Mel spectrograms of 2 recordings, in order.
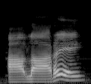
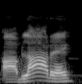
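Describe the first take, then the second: First: The stress is on the final syllable. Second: The stress is not on the final syllable. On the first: It means I will speak. "we're going to stress that syllable" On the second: It is the future subjunctive form. "hablare rather is the future subjunctive"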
